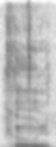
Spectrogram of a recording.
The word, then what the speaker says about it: Kuhn: I don't know how to pronounce it. – Kuhn. K-U-H-N? – Yeah.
